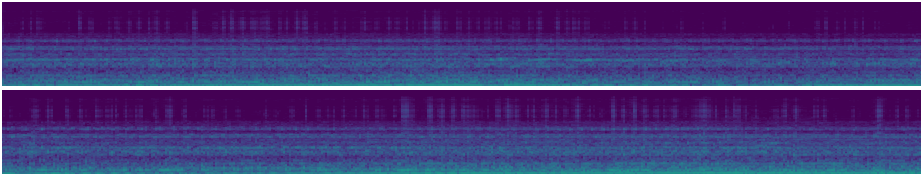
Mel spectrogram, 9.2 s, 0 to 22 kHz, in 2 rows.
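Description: Kawasaki ER-6f's parallel-twin engine running steadily, dipping briefly about three and a half seconds in and picking up again a little after six seconds.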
